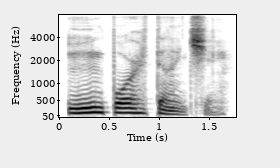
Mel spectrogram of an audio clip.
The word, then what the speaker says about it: importante: Importante. Importante. Importante. Importante, important. So the last syllable is pronounced chi.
